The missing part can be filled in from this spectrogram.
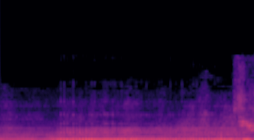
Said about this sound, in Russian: Еще раз, вот звук пролета, и вот оно летит. Он даже мигает, у него даже какая-то проблесковая эта штучка есть.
